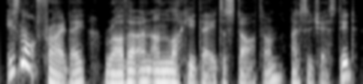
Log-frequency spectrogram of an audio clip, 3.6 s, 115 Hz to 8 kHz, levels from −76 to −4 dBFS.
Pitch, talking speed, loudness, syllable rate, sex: 110 Hz, 200 wpm, -17 LUFS, 5.4 syllables/s, male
